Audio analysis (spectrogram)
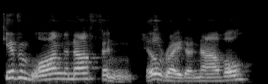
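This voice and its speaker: A woman reading a children's novel aloud as a reluctant, doubtful father, measured and weary. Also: medium pitch, expressive, natural voice.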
